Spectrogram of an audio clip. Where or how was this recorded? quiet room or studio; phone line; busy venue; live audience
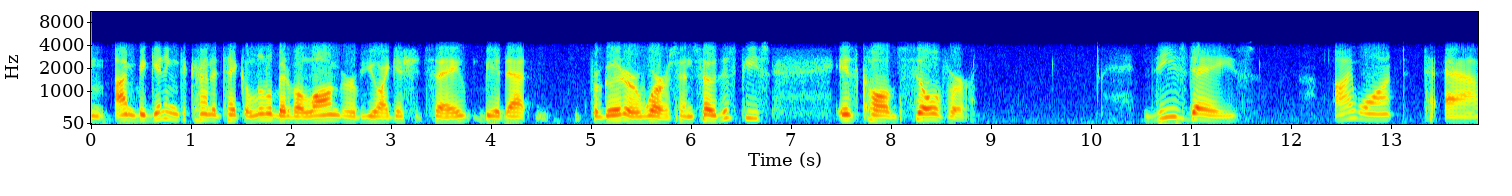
phone line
